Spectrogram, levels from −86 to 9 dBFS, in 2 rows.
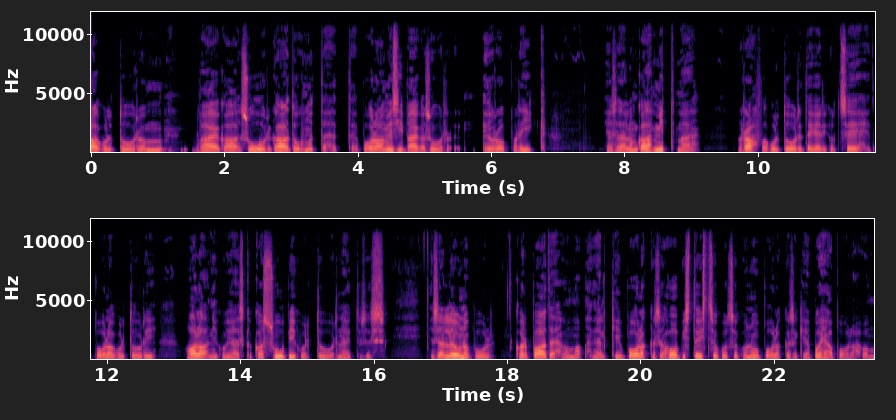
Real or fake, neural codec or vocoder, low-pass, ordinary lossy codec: real; none; 10.8 kHz; none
